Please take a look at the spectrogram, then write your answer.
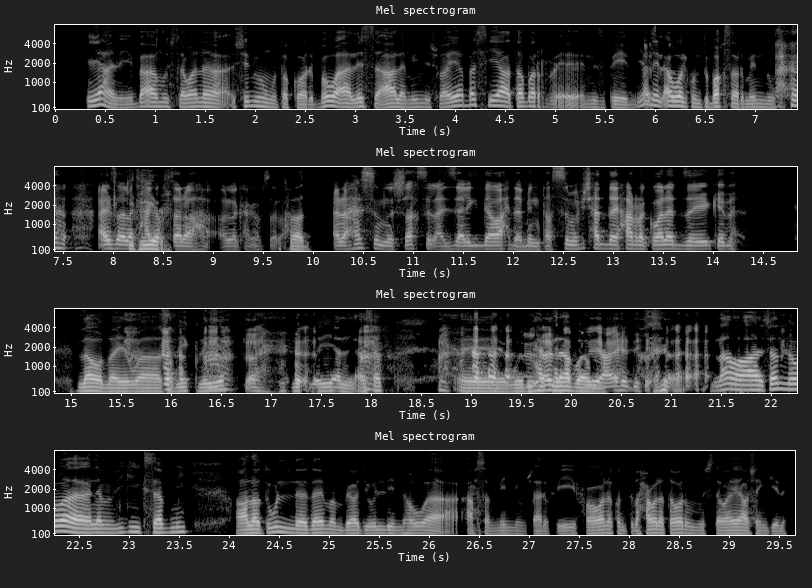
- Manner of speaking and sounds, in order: tapping; chuckle; laughing while speaking: "كده"; chuckle; laughing while speaking: "طي للأسف ليه عادي!"; giggle; chuckle; giggle; other background noise
- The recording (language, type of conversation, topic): Arabic, podcast, إزاي بتنظم وقتك بين شغلك وهواياتك؟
